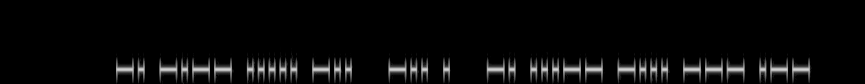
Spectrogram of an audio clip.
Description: Morse code, heard as a keyed tone, about 21 wpm, 700 Hz. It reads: NY5D DE N3BOW
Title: USA Callsign DE Callsign 22wpm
